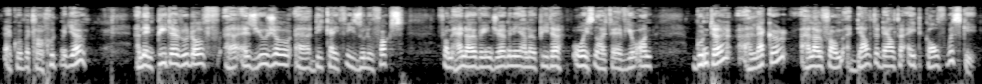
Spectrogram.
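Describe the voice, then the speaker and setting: An older man with a South African accent, hoarse with a cold, chatting as the controller of an amateur radio net and rambling between greetings. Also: on the high side, moderate pace, a little mellow. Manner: chatty and rambling, clears his throat often. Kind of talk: casual on-air net chat.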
